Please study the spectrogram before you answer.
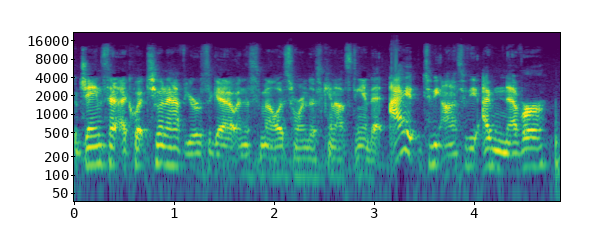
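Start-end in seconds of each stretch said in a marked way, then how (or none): none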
